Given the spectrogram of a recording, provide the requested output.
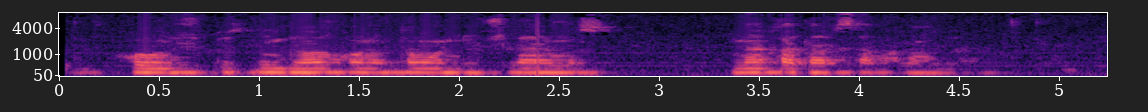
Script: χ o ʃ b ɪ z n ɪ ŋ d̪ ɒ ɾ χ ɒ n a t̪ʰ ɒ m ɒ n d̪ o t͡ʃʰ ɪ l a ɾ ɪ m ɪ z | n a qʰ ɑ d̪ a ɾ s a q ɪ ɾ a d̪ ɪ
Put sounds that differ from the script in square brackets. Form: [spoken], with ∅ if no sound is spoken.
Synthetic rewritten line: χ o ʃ b ɪ z n ɪ ŋ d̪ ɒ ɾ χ ɒ n a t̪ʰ ɒ m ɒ n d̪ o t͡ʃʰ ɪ l a ɾ ɪ m ɪ z | n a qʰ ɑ d̪ a ɾ s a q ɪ [l] a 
